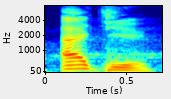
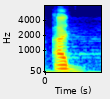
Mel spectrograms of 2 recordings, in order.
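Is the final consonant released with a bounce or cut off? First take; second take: bounce; cut off. First: The final consonant is released with an echoing bounce. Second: The final consonant is cut off without a bounce. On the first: The speaker calls it right. "memang butuh qalqalah" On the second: The speaker calls it wrong. "kalau ... nggak dimantulkan, nggak dikolkolah, dia nggak bakal sempurna"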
